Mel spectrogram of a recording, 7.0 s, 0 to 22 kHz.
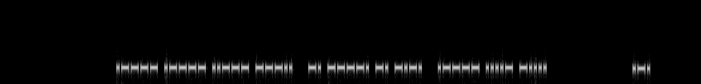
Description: Morse code, heard as a keyed tone, about 50 wpm, 700 Hz. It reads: 1128 N9NC 146 R
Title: Worked All Europe DX Contest - QTC Exchange with Repeats - 50wpm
